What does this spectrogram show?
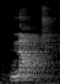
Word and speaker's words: knot: KNOT, not. So now till now we have understood about the silent letters about B, P, M, L and K and T.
